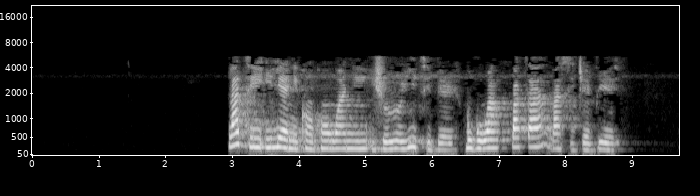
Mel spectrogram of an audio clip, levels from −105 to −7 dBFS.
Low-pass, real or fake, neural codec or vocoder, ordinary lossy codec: 5.4 kHz; fake; vocoder, 44.1 kHz, 80 mel bands, Vocos; MP3, 24 kbps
